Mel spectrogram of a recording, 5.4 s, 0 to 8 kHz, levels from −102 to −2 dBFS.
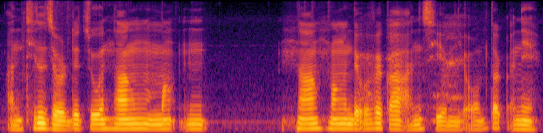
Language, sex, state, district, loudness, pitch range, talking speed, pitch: Mizo, male, Mizoram, Aizawl, -19 LUFS, 95-110 Hz, 210 wpm, 105 Hz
